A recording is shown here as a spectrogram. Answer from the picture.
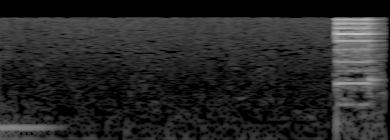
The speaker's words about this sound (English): The alarm buzzer squawked wildly in Tendra Rezant's ship, the gentleman caller.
